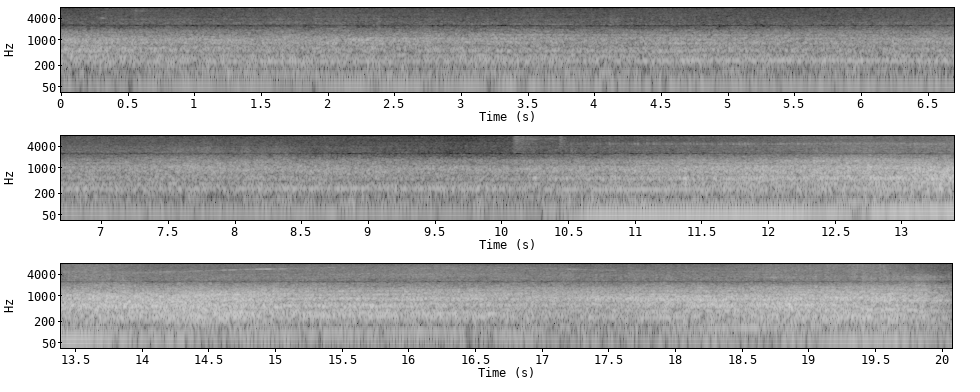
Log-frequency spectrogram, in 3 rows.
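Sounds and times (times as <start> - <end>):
train approaching on track: 0.0 - 20.0.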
